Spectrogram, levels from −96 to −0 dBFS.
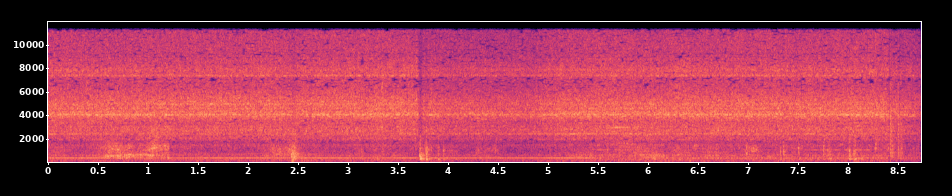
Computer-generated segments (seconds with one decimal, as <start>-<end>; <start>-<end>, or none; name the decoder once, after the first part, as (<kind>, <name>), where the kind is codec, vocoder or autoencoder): none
